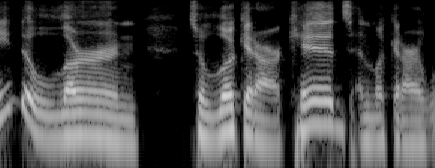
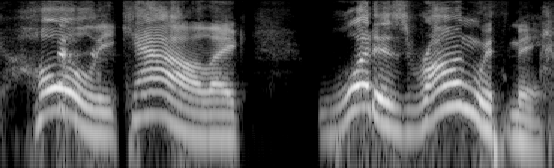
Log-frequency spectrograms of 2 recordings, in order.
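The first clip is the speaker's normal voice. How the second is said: higher, louder, slow appalled cry; shocked at himself; 7 semitones higher, 9 dB louder, slower than usual. Retold or imitated. Dad realizing he doubted his son, shocked. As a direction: throw up your hands at your own mistake. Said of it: "I again was like".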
